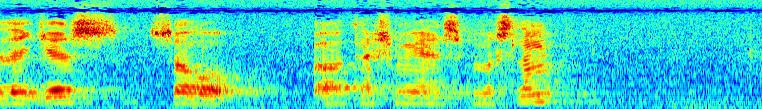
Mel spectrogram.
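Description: A young boy speaks quietly and hesitantly, close by.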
